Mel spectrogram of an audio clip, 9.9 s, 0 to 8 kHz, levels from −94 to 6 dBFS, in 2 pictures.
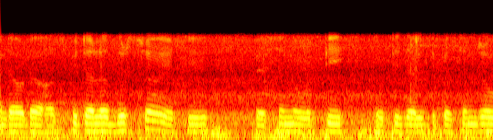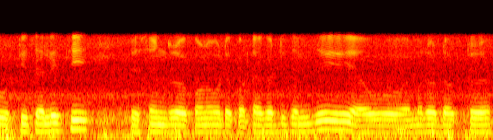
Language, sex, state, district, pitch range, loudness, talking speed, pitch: Odia, male, Odisha, Khordha, 110-120 Hz, -16 LUFS, 140 wpm, 115 Hz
